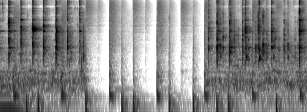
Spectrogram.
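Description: Spoon clinking and scraping against a bowl while stirring yogurt starter with a little salt, a rapid series of close, sharp metallic taps that pauses briefly, resumes in short bursts, then continues steadily, with no talk.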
